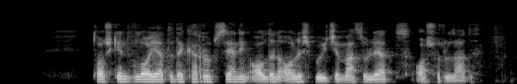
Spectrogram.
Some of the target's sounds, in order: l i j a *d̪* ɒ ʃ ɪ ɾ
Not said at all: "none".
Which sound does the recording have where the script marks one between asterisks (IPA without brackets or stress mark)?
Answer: t̪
